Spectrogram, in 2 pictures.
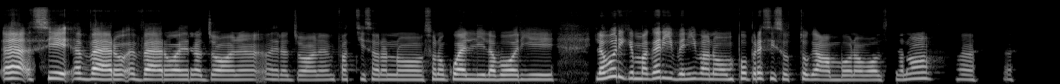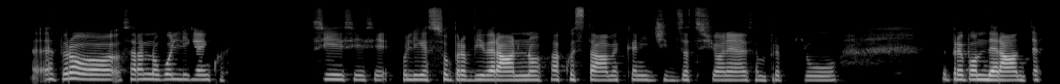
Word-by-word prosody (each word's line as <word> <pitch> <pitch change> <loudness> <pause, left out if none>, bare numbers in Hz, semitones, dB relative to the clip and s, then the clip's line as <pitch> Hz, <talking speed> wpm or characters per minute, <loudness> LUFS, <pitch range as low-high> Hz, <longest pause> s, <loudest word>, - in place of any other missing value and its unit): Eh 270 -1 +8
sì, 275 +3 +3
è 265 +1 +3
vero, 225 -2 +7
è 245 +2 -1
vero, 225 0 +5
hai 225 0 +4
ragione, 220 0 0
hai 230 -1 -5
ragione, 215 0 -3
infatti 225 +1 -7
saranno 225 -1 -1
sono 230 +1 -2
quelli 230 0 +3
i - - +1
lavori 225 0 +1
i 225 - -8 0.4
lavori 325 +8 +5
che 280 -1 -1
magari 275 +3 +4
venivano 245 -1 0
un 235 +1 -2
po' 270 +3 -1
presi 265 +1 -1
sottogamba 225 -3 -1
una 210 0 0
volta, 210 +1 -4
no. 265 +4 -1 0.3
Eh, 225 -1 -5 1.0
eh. - - -15
Ehm, 240 0 -7
però, 230 -3 0
saranno 235 +1 -5
quelli 235 0 -6
che 225 0 -6
in 220 0 -6
qual 195 -3 -20 0.8
sì, 230 -2 -7
sì, 215 -1 -11
sì, 210 0 -14
quelli 220 0 -7
che 220 -1 -4
sopravviveranno 210 -1 -1
a 215 -1 -5
questa 215 -2 -3
meccanicizzazione 200 -1 -8
sempre 200 +1 -12
più 195 -1 -12 1.2
preponderante. 215 -2 0
225 Hz, 140 wpm, -23 LUFS, 210-235 Hz, 1.2 s, Eh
